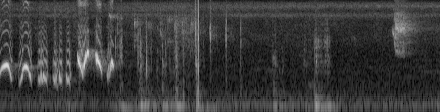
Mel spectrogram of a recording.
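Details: Masteran or pancingan recording of oriental magpie-robin song for young untrained birds: a run of rapid wavering whistled notes for about a second, followed by clattering knocks and a few soft chirps.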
